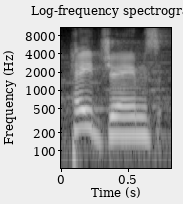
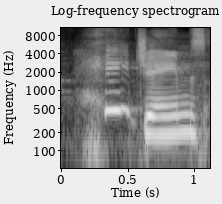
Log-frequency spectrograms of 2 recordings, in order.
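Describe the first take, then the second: First: Said in the usual way. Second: Loud call. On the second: Shown as a demonstration. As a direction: call out his name, louder. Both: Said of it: "Please say this".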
